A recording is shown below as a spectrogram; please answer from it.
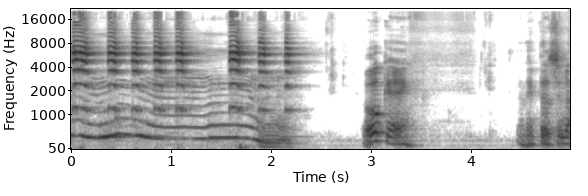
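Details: A nine-month-old male Boxer dog gives a long, wavering howl that slides downward, set off by rhythmic squeaks from a rubber duck toy, recorded on July 9, 2022.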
